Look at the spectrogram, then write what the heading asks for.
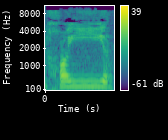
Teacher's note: را سکون میں ہم وقف کر رہے ہیں، یا ساکن ہے، پیچھے تو زبر ہے، لیکن تب بھی ہم را کو باریک پڑھ رہے ہیں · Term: باریک را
